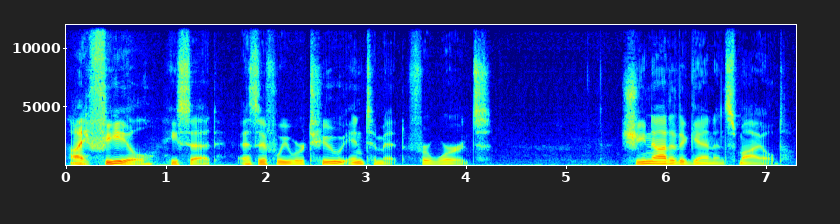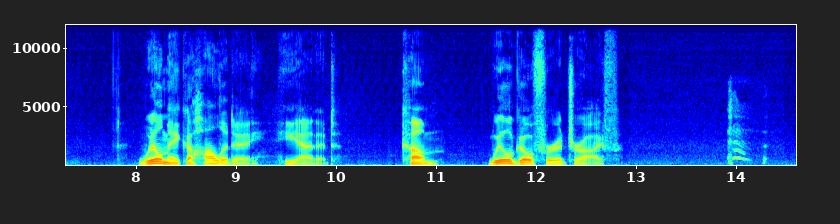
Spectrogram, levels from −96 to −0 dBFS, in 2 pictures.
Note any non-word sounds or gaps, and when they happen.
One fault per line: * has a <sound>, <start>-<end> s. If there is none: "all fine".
* has a cough, 13.9-14.3 s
